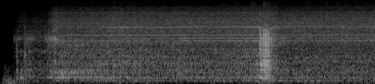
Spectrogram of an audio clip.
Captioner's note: drilling sound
